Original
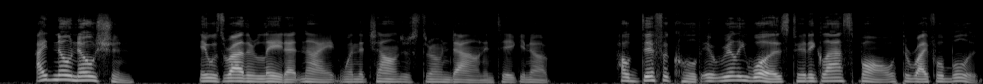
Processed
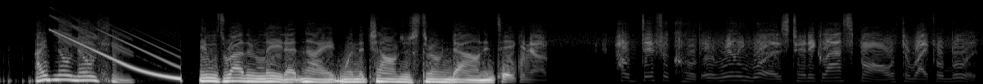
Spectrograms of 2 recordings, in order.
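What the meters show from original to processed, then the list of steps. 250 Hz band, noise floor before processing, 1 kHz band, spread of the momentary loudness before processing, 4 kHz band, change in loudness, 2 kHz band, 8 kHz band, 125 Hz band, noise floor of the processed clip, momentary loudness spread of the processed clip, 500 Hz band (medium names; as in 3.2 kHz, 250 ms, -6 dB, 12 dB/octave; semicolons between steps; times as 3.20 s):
+11.5 dB, -69 dBFS, +1.0 dB, 13 LU, +4.5 dB, +11.5 dB, +2.0 dB, no reading, +15.5 dB, -57 dBFS, 21 LU, +3.5 dB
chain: painted sound fall, 0.49–1.81 s, 260–5200 Hz -24 dBFS; compression 10:1, threshold -39 dBFS, peak gain reduction 21 dB; waveshaping leveller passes 5; RIAA curve playback; word length cut 10-bit, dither triangular; high-pass sweep 160 Hz -> 2.7 kHz, 4.85–5.39 s; trim +2.5 dB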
